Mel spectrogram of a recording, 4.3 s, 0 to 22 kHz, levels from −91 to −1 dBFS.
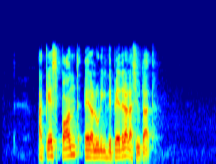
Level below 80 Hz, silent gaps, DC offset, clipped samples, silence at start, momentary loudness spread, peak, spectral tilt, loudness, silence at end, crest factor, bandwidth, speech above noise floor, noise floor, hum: -64 dBFS; none; under 0.1%; under 0.1%; 0.75 s; 10 LU; -4 dBFS; -5 dB/octave; -20 LUFS; 1.35 s; 18 dB; 8.2 kHz; 55 dB; -74 dBFS; none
